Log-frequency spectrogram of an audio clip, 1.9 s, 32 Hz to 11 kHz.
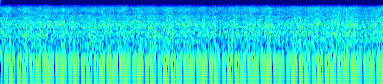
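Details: Small engine (FG8) after spark plug gap increase, warmed up about two more minutes: steady, even low idle with no hunting or surging, holding speed smoothly; emissions down and analyzer readings steady.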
